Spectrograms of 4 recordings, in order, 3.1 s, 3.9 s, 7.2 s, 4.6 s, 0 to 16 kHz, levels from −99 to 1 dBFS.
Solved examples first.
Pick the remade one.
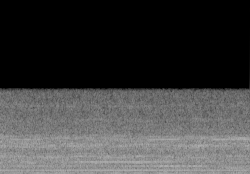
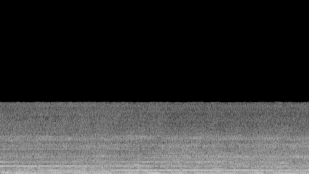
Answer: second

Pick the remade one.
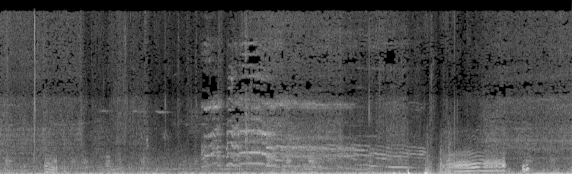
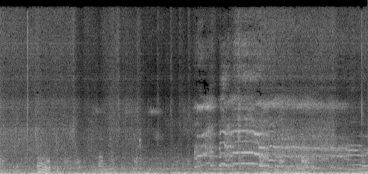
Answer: second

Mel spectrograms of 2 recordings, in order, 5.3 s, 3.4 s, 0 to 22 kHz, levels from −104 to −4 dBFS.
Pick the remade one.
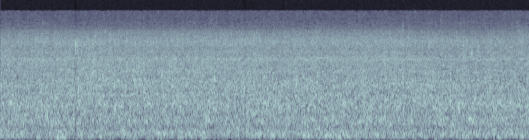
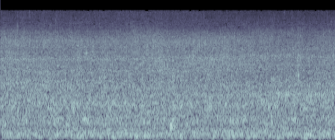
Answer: first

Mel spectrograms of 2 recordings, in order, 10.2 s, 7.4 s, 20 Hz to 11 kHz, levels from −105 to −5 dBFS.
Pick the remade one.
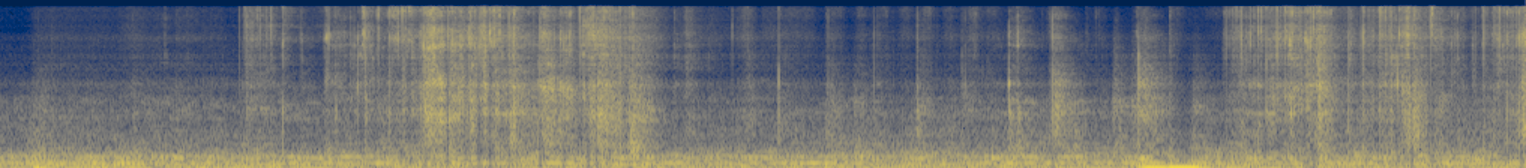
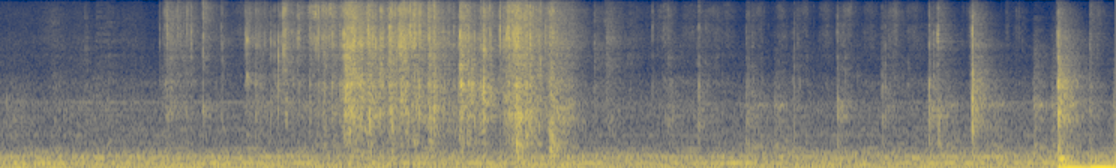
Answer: first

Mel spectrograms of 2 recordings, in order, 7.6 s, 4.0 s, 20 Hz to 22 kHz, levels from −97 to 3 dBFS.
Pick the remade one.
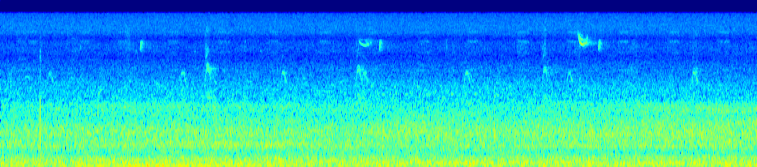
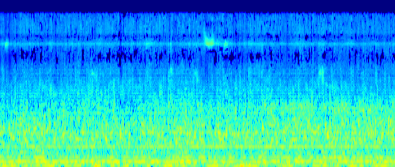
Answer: second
